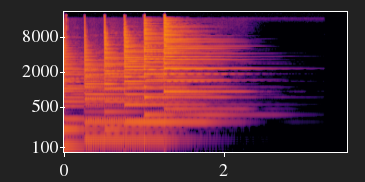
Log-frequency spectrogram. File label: G sharp 9th Suspended 4th, Guitar, Half Step Down; chord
